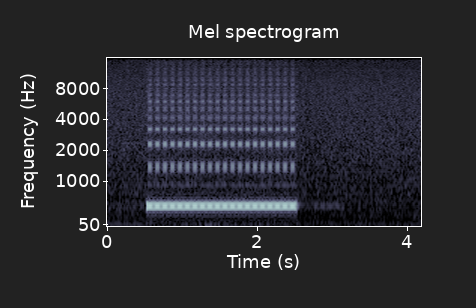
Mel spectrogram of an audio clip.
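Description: A single loud, steady ringback tone of a phone call placed by hosts of the radio station Hot 101.5, lasting about two seconds before cutting off into quiet line hiss, followed by a brief click.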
